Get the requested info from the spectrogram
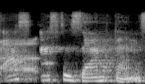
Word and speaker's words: astaxanthin: And then also astaxanthin. I think I'm saying it right. – Yeah, so astaxanthin.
